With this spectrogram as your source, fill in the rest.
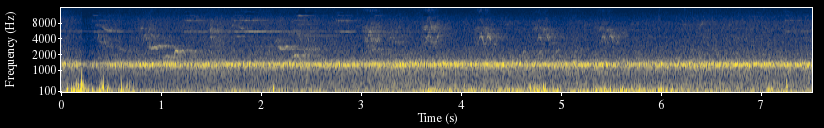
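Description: A bumblebee buzzes around flowers.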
